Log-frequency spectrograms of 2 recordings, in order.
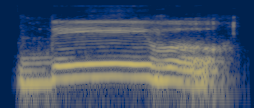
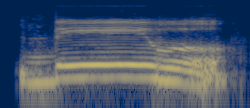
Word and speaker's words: deva: So here you can observe the pronunciation of A is long. It is a bit stretched.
